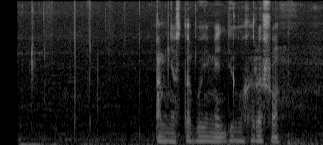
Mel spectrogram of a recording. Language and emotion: Russian, neutral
